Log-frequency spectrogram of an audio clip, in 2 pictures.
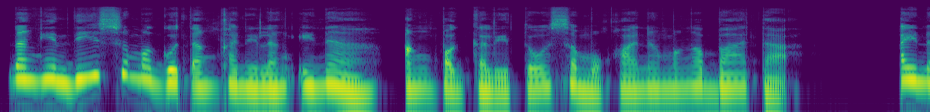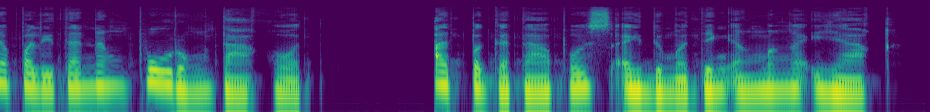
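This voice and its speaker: A woman's voice: sits low, lively intonation, normal speed, dark tone, no room sound, studio quality. A woman with a Filipino accent reading a scripted dramatic story as an audiobook narrator.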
